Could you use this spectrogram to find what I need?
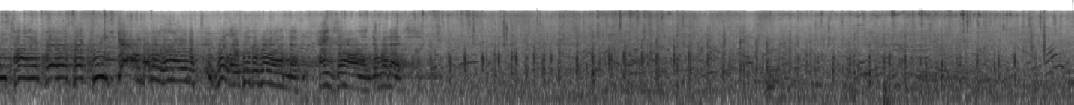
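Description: Horses' hooves thud on a dirt track.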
